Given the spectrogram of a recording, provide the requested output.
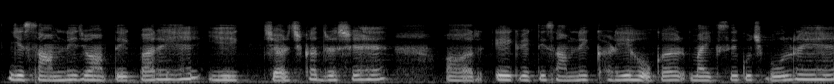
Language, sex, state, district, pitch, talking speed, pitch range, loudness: Hindi, female, Uttar Pradesh, Hamirpur, 205 Hz, 185 wpm, 195-215 Hz, -28 LUFS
